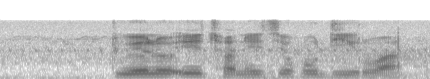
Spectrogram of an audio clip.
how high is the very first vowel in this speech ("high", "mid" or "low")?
high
